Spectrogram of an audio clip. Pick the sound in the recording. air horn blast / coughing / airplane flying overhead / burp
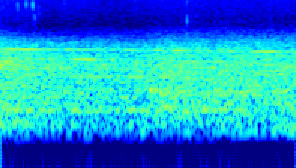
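airplane flying overhead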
